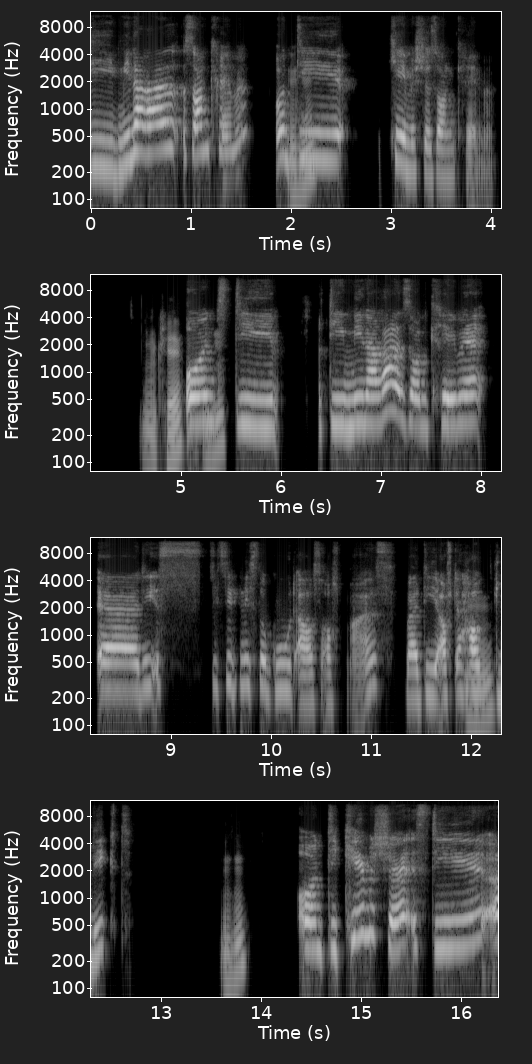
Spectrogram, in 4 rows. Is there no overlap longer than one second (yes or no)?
yes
